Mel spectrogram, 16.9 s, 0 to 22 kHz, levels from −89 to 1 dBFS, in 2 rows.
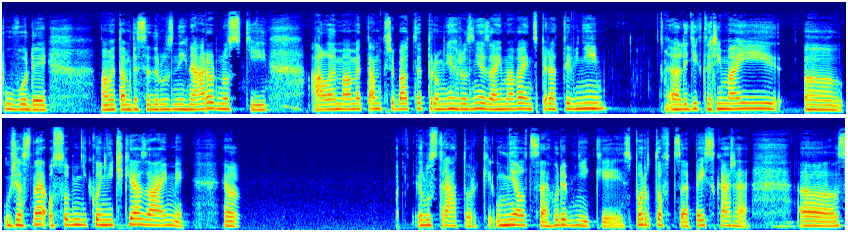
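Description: From 10.73 to 12.41 s, a long network dropout is the likely cause: no audio arrives, and the receiver stretches the last sound into a fading buzz for about 1.7 s. Speech then resumes with roughly a second of it lost.

Jitter buffer speed-ups follow as the receiver sheds the backlog by cutting out short pitch-period slices. The speech runs 110% fast at 13.86–14.35 s, 114% at 14.75–15.93 s, and 151% at 16.34–16.78 s, sounding hurried but at unchanged pitch.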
